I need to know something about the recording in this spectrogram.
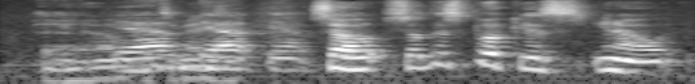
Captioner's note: voiceover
